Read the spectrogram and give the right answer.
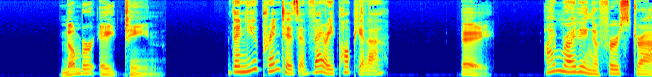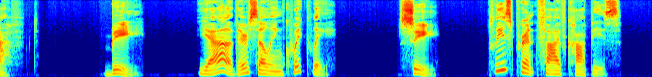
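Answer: B: Yeah, they're selling quickly.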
